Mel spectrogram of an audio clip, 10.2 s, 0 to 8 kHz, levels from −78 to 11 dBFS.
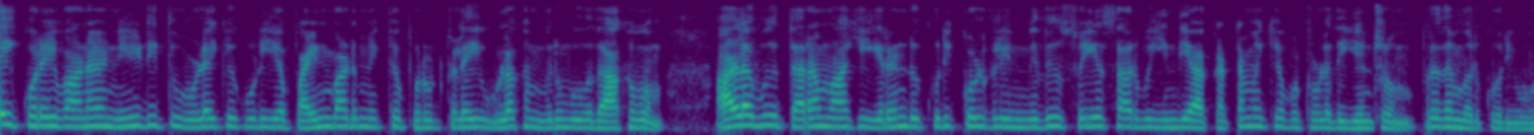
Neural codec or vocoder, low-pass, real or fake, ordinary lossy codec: codec, 44.1 kHz, 7.8 kbps, DAC; 7.2 kHz; fake; none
